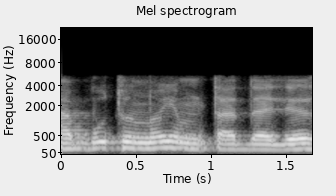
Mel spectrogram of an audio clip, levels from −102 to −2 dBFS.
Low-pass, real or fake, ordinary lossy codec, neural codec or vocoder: 5.4 kHz; real; AAC, 48 kbps; none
